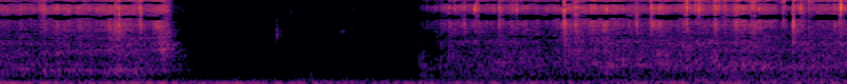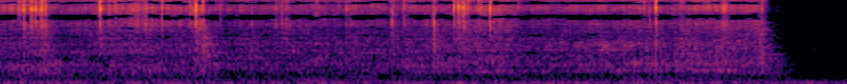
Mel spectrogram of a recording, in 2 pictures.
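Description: Long pointed red nails scratch and drag across the corroded surface of a large, flat rusted steel sheet lying near yellow leaves. Quiet, gritty rasping runs over a steady low rumble, broken by a short gap near the start and sprinkled with brief, bright ticks.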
